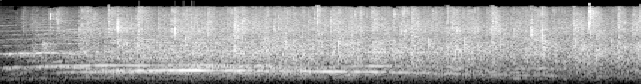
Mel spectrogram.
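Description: A crowd claps steadily for a speaker taking a red carpet walk with an Emmy, a dense crackling wash of many hands that swells a little, then holds at a fairly loud level throughout, with faint whoops or vocal tones threaded underneath.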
